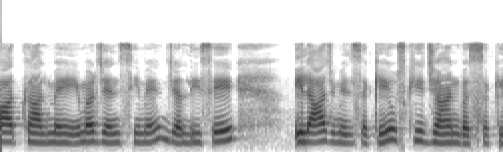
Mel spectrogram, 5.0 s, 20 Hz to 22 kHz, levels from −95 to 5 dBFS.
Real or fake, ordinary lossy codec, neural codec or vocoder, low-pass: real; none; none; none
